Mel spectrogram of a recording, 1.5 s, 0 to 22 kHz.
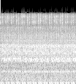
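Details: John Deere Gator 625i UTV after the DIY auxiliary muffler install; even, muffled exhaust pulse at steady idle with no knocks or rattles, noticeably quieter, reading fluctuating 82–90 dB.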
